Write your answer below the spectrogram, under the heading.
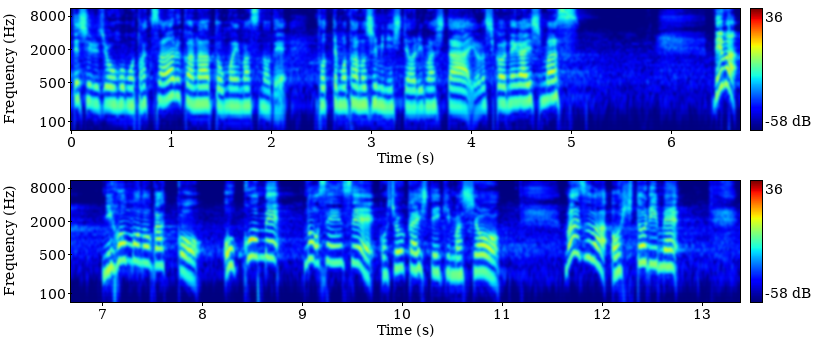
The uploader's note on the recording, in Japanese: CRAFT SAKE WEEK 2023 at ROPPONGI HILLSにて公開収録。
